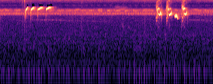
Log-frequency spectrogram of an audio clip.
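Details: Cinereous tit singing in the wild in Indonesia, recorded for use as a lure in bird trapping: a run of four quick high whistled notes, then a pause and three or four sharper down-slurred notes, over a steady insect drone.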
